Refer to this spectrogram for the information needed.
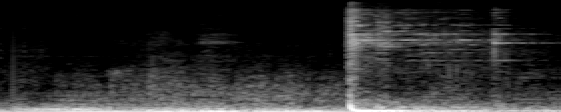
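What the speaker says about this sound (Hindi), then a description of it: "मेरा कीमती कांच का प्याला।" A precious glass cup smashes on a hard floor, one sudden crash with a bright spray of shards and a low thud, loud against a quiet rumbling background, with a couple of faint tinkles trailing after.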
